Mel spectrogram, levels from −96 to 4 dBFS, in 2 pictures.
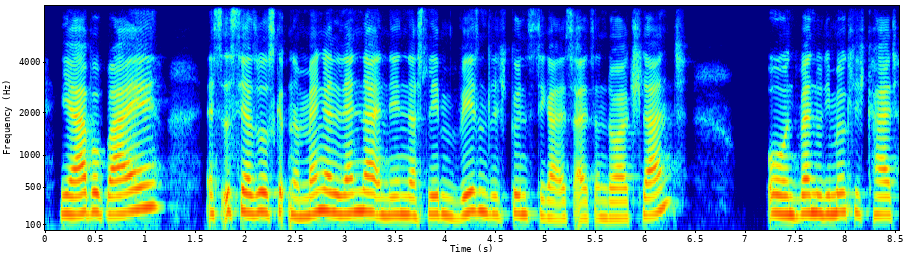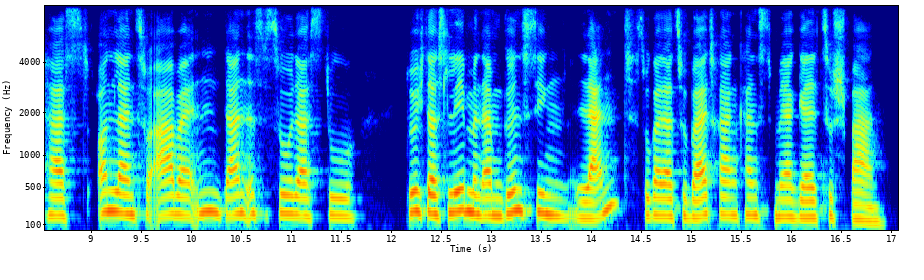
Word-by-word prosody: Ja, 200 +1 +5
wobei 220 +6 +4 0.4
es 205 -1 -6
ist 210 +1 -2
ja 215 -3 +5
so, 220 - +4
es 215 -1 +2
gibt 220 - -2
'ne 185 -2 -1
Menge 215 +5 +4
Länder, 210 +1 +4
in 185 0 -1
denen 195 +1 +1
das 185 -1 -3
Leben 195 -4 -1
wesentlich 200 -2 +1
günstiger 195 -6 -2
ist 160 - -9
als 160 0 -4
in 165 0 -6
Deutschland. 165 - -1 0.8
Und 195 -2 +3
wenn 205 +1 +5
du 205 - +4
die 200 - +2
Möglichkeit 200 -2 -1
hast, 185 0 -3
online 215 -3 +1
zu 200 -2 -9
arbeiten, 200 +3 -1
dann 195 +2 -1
ist 200 -1 -8
es 185 - -18
so, 205 -1 -3
dass 185 -1 -2
du 180 -2 -7 0.5
durch 220 0 0
das 200 -1 +1
Leben 220 +1 +3
in 200 -3 -2
einem 185 0 0
günstigen 210 -5 -2
Land 165 - -1
sogar 185 -1 -3
dazu 180 0 -2
beitragen 185 +2 -1
kannst, 190 +3 -9
mehr 175 0 -2
Geld 165 0 -3
zu 185 - -8
sparen. 140 -7 -5
195 Hz, 180 wpm, -21 LUFS, 185-210 Hz, 0.8 s, Ja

